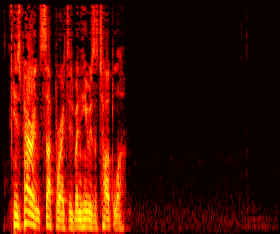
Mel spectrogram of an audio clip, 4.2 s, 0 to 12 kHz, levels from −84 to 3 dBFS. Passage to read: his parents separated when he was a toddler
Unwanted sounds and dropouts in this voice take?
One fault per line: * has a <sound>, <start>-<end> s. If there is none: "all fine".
all fine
